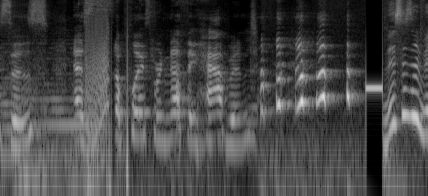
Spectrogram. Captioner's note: laughter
